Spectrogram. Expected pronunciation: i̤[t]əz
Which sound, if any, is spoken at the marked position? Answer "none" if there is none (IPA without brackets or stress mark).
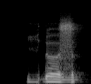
ɗ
